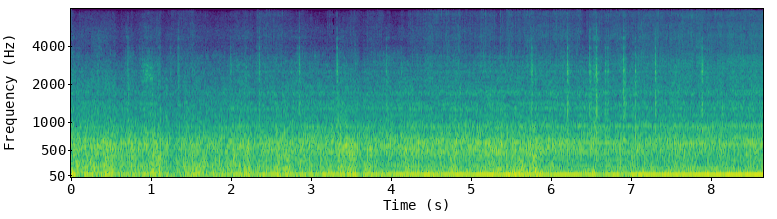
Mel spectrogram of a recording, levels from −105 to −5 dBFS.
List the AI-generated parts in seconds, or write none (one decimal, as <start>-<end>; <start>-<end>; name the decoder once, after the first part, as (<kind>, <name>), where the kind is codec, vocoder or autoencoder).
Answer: 0.0-1.1 (vocoder, BigVGAN v2); 3.5-4.6; 6.7-7.2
